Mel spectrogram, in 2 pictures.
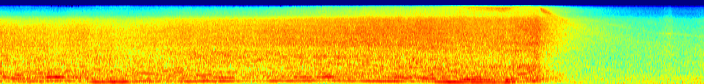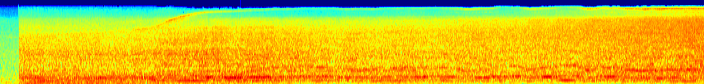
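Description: Diesel pulling-tractor engine at full power, its pitch wavering, then falling and dying away about ten seconds in as the run ends. After a sudden cut, another pulling tractor's engine runs hard at high revs, with a high whistle rising a few seconds later and then holding.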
